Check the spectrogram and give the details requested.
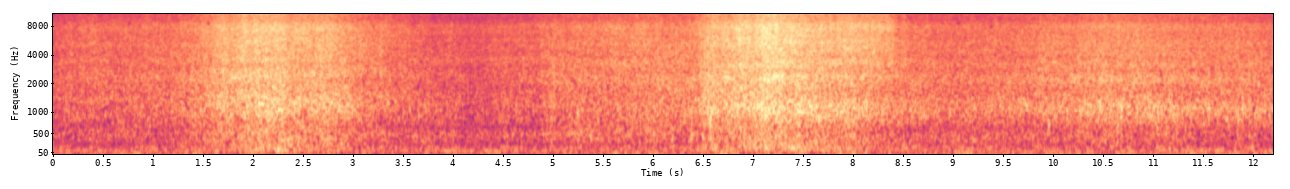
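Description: Sea surf: small waves breaking and washing up a sandy beach in a steady wash of noise, swelling louder as a wave breaks about two seconds in and again around seven seconds in.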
